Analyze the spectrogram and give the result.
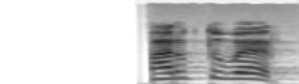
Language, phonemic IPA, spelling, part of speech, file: Tamil, /mɐɾʊt̪ːʊʋɐɾ/, மருத்துவர், noun / proper noun, Ta-மருத்துவர்.ogg
- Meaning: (noun) doctor, physician, medical practitioner; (proper noun) the Aśvins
